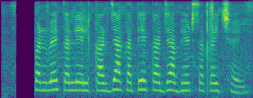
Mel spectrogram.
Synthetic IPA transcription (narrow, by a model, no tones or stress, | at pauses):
pənbəkəlelkəɾd͡ʒakət̪ekəɾd͡ʒabʱeʈʰsəkəɪt͡ʃʰɛ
